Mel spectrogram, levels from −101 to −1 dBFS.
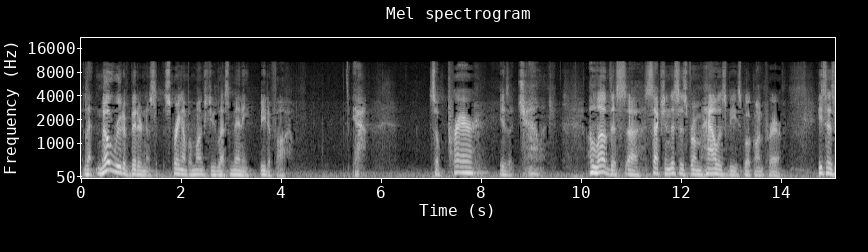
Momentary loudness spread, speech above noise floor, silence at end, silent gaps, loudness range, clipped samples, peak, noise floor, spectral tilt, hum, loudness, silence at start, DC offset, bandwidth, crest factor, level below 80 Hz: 17 LU; 26 dB; 0 s; none; 10 LU; under 0.1%; -2 dBFS; -49 dBFS; -5 dB/octave; none; -23 LUFS; 0.05 s; under 0.1%; 11 kHz; 22 dB; -46 dBFS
